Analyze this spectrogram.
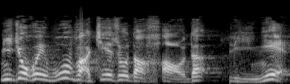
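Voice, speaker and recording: A man speaks in a raised, projected voice. The background is quiet. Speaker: religious teacher. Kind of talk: sermon. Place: stage. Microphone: studio mic.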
